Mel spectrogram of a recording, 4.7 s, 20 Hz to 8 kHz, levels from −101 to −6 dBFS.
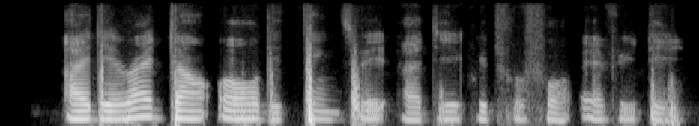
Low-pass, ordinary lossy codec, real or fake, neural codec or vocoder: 7.2 kHz; none; real; none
